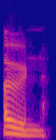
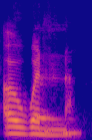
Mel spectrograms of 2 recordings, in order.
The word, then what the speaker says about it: own: to be interested um i want to help you with the pronunciation of the word own own i can hear owen yeah owen is the name of a person it's a man's name yes so and any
